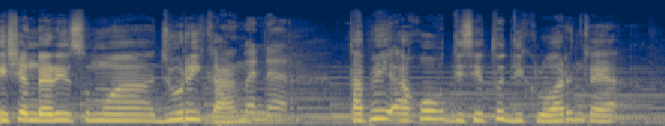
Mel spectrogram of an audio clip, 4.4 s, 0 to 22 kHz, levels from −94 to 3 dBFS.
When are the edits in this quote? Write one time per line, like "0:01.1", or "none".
none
